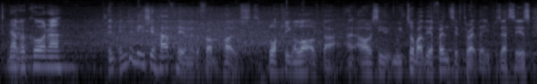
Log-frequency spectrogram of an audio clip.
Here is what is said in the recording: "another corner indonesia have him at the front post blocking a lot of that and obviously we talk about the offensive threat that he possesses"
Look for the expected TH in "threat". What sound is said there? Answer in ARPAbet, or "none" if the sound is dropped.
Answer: TH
